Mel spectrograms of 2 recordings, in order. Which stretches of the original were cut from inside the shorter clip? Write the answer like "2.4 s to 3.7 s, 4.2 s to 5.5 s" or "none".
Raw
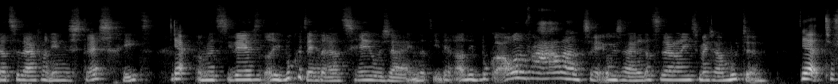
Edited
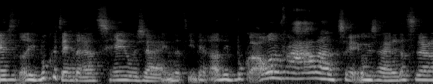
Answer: none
